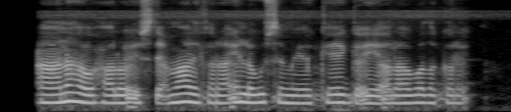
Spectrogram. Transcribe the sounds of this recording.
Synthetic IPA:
ʕɑːnɐɦɐwɑħɑːlɔːɪst̪ʰɪʕmaːlɪkʰɐɾaːʔɪnlɐɣʊsɐmɛːjɔkʰɛːɡɐijɞɐlaːβɐðɐkʰɐlɛ

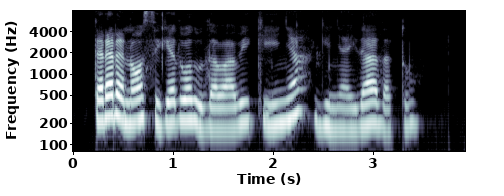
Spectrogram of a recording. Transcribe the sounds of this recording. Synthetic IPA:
tɛɾɛɾɛnɔsiɣɛðwɔðuðawaβikiɲaɣiɲaiðaðato

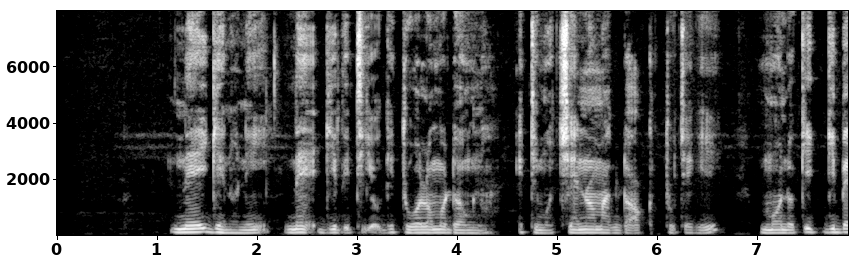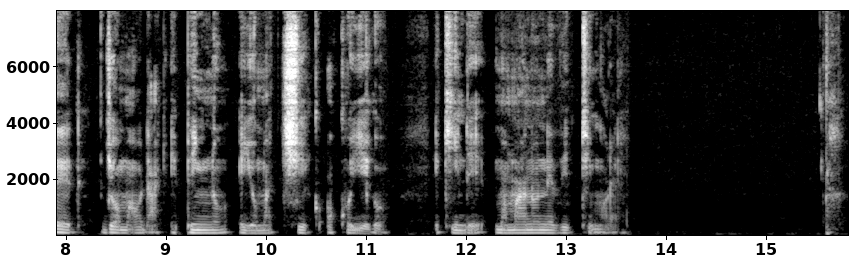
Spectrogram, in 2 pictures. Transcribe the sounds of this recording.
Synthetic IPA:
nɛiɡenonɪnɛɡid̪itḭo̰ɡit̪wolɔmɔdoŋna | etimot͡ʃenɔmaɡ̚dɔkt̪ut͡ʃeɡi | mondokik̚ɡibed | d͡ʒɔma̰ɔda̰kepiɲnɔejomat͡ʃikʰɔkʰːɔjeɡo | ekʰindḛmamanɔnɛd̪itʰimɔ̰ɾɛ̰

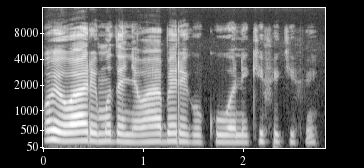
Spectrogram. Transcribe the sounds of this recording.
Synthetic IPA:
ojowaɾɪmʊðɛɲawabɛɾɛɡokuwanɪkɪfikɪfi

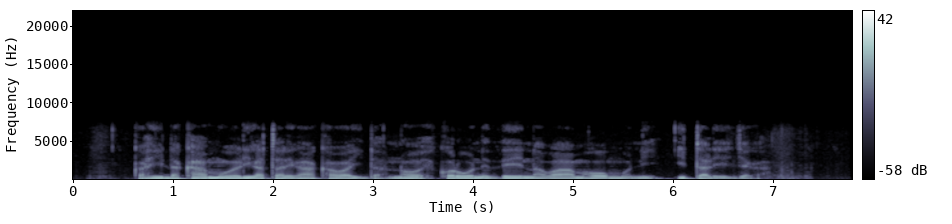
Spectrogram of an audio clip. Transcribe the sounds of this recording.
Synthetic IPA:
kahidakamoɛɾiɣataɾeɣakʰawaidanɔekʰɔɾooneðenawamɦɔmoniːtaɾeːd͡ʒɛɣa

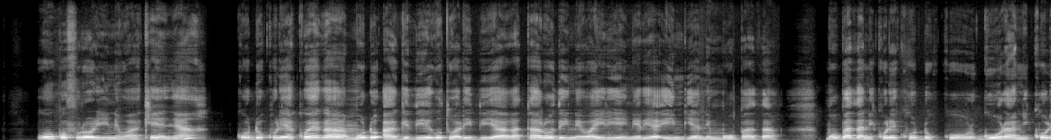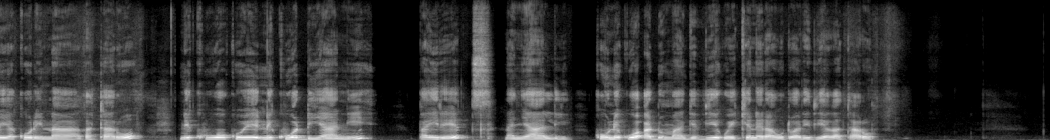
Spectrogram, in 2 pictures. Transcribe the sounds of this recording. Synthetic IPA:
ɣokofoɾoɾinewakɛɲa | kodokoɾeakwɛɣamodoʔaɣeðieɣotwaɾiðiaɣataɾɔðeinewaiɾieineɾeaʔindianemoβaða | moβaðanekoɾekʰodokoɡoɾanikoɾeakoɾenaɣataɾɔ | nekɔnekuɔdiani | paiɾɛtnaɲali | kounekwɔʔadomaɣeðieɣwekɛnɛɾaɣotwaɾiðiaɣata̰ɾɔ

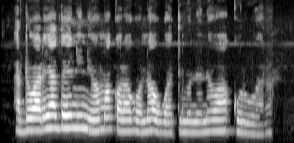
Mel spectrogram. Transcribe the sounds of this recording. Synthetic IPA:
adoaɾeaðeninewamakɔɾaɣɔnaoɣwatimonɛnɛwakoɾwaɾa

